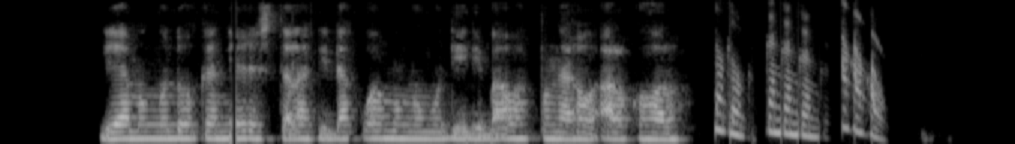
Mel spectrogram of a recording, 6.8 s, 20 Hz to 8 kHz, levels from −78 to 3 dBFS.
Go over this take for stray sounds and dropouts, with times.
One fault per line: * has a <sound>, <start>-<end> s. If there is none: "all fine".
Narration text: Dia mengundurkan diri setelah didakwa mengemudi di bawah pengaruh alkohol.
* has a dropout, 1.5-1.6 s
* has a chirp, 4.8-5.9 s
